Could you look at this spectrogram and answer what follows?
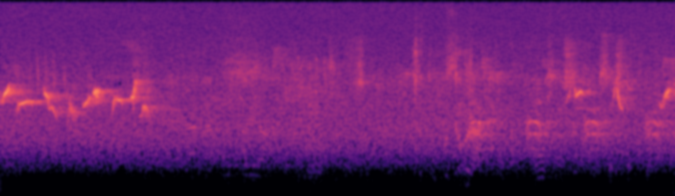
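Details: Red-billed leiothrix singing wild in Akigase Park, Saitama, Japan, an invasive alien species, recorded about twenty years ago: bright, slurred whistled phrases rising and falling in quick bursts, then a quieter pause before more clear notes over soft background hiss.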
